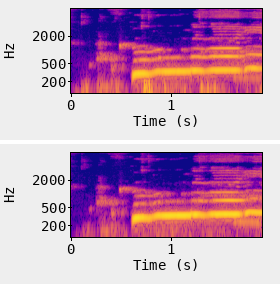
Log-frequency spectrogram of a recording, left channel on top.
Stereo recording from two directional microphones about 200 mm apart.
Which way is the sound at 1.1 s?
35° left (ahead or behind).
